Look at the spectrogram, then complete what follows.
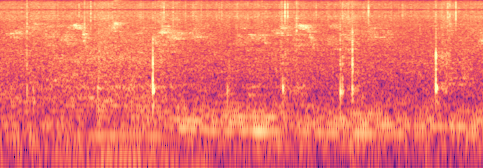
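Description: Thick chocolate brownie batter being poured from a mixing bowl into a square baking tin, with a handful of short, sharp ticks, the loudest about a second and a half in.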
